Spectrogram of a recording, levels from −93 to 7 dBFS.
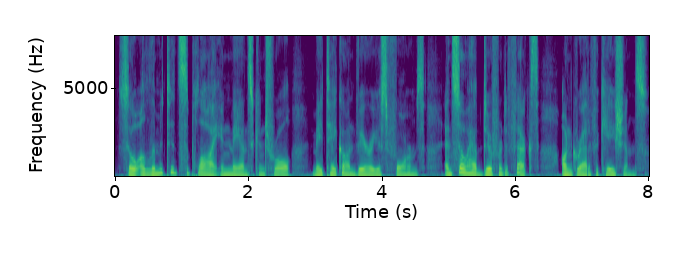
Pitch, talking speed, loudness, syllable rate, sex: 150 Hz, 140 wpm, -19 LUFS, 4.4 syllables/s, female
